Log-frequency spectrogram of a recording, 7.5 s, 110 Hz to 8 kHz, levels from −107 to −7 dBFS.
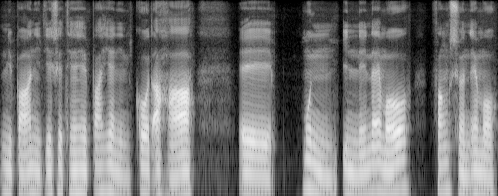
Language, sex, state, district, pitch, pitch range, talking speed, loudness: Mizo, male, Mizoram, Aizawl, 95 Hz, 90-105 Hz, 160 wpm, -21 LUFS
